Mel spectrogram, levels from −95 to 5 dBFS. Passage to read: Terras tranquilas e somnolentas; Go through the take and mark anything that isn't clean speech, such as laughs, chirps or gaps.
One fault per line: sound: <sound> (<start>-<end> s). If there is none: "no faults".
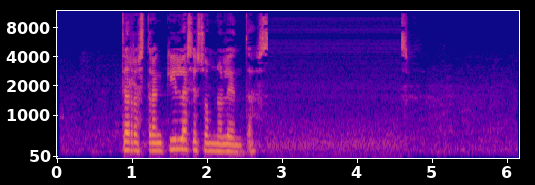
no faults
